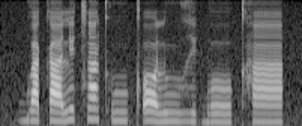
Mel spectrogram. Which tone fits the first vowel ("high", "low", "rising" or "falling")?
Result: low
